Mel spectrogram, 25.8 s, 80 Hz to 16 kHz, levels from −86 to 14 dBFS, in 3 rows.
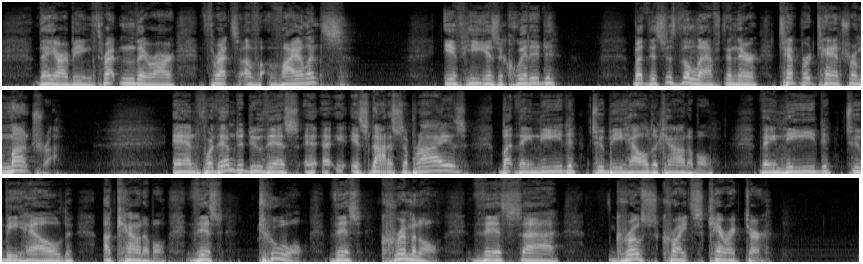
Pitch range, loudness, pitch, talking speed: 105-155 Hz, -22 LUFS, 140 Hz, 130 wpm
